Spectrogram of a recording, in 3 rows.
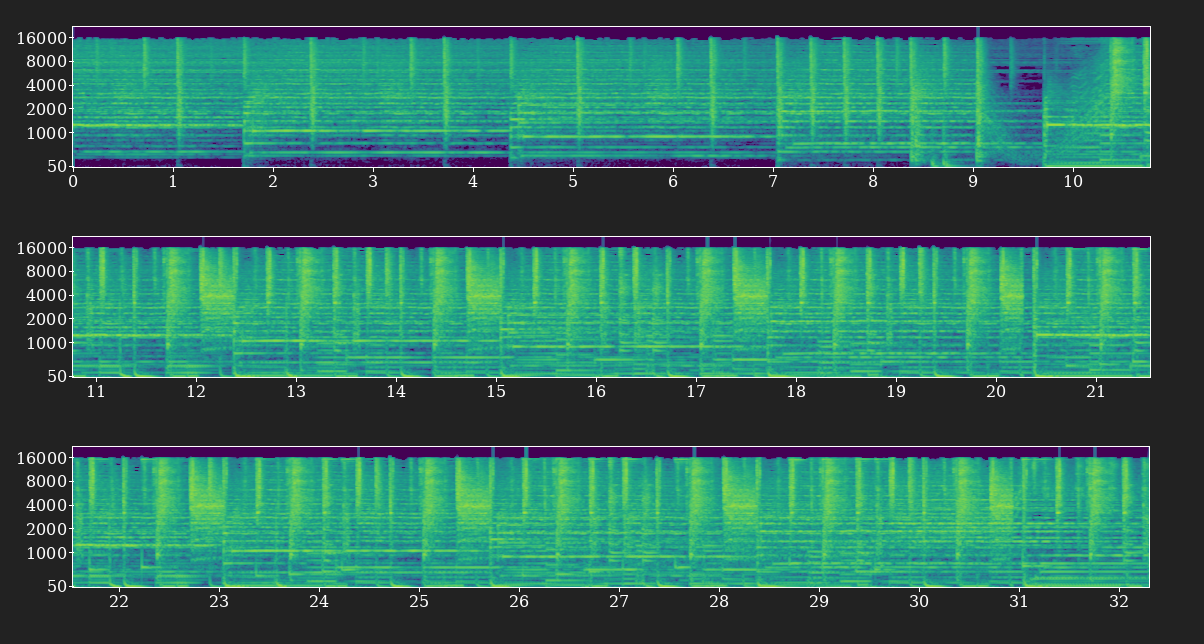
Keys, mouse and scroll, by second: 0.2-1.9 drag, 2.2-5.2 drag, 5.2 ctrl+space, 5.8 g, 7.3 ctrl+click, 7.7 g, 9.0 ctrl+click, 9.1 ctrl+click, 12.9 shift+click, 13.5 Tab, 13.9 Tab, 16.6 ctrl+click, 17.2 g, 18.8 ctrl+click, 19.0 ctrl+click, 20.6 Tab, 20.8 Tab, 22.0 ctrl+click, 22.7 Tab, 23.6 click, 23.8 click, 26.0 shift+h, 26.7 Tab, 28.0 ctrl+click, 28.4 g, 30.2 g, 31.9 g.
